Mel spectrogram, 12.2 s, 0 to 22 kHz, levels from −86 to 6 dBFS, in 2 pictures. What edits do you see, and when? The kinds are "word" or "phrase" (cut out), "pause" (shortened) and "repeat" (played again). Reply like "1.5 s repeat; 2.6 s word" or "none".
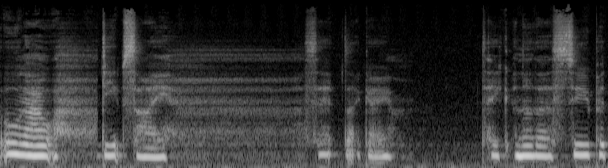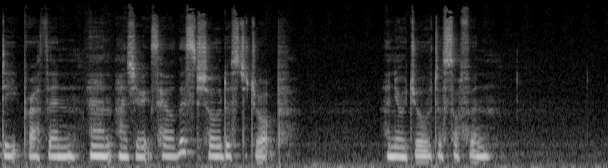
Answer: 1.0 s phrase; 3.4 s word; 4.1 s pause; 6.9 s pause; 8.0 s phrase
